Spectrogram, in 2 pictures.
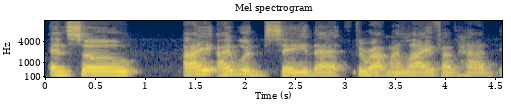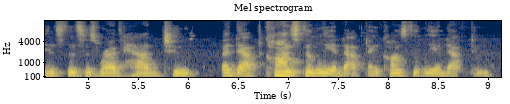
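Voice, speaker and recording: A woman from Mexico, a native Spanish speaker, speaking as a guest on a video call and talking reflectively with many pauses and fillers. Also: lowish voice, fairly even intonation, darkish tone. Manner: reflective, halting with many ums. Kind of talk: casual interview chat.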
